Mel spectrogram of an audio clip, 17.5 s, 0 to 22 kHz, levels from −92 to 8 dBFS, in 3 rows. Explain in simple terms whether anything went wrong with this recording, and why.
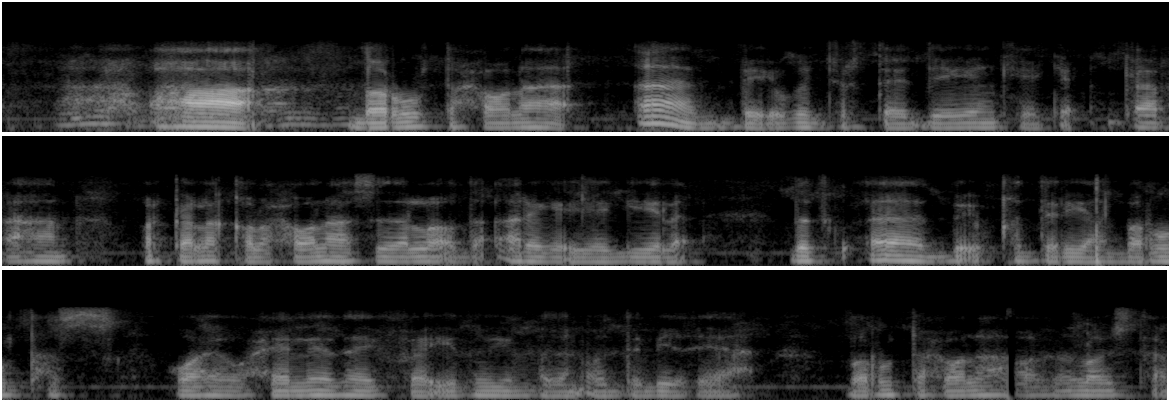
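Throughout the recording the speech sounds rough and raspy, with a buzzy, grainy edge. This comes from the AMR wideband (HD Voice) codec running at one of its lowest quality settings. It squeezes the voice into a simplified model of how speech is produced, and at this level the shortcuts are plainly audible.

Near the end, from about 16.69 to 16.82 s, the sound briefly smears, then drops out before returning weak. These are lost AMR speech frames. About 40 ms of data went missing, which fits two lost frames, so the phone guessed from the last good piece and quickly faded it away.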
